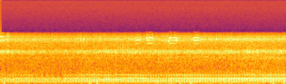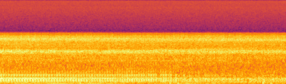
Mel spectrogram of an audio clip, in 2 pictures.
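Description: Engines of small motorcycles running steadily in a group ride, one engine hum swelling about a second in and easing off after about five seconds.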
